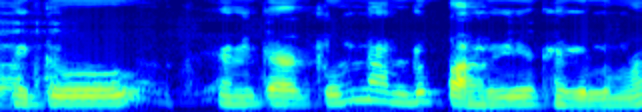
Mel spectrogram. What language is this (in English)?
Assamese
